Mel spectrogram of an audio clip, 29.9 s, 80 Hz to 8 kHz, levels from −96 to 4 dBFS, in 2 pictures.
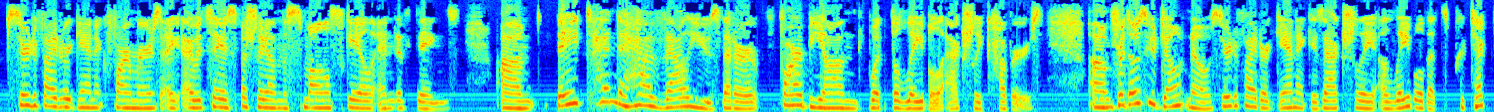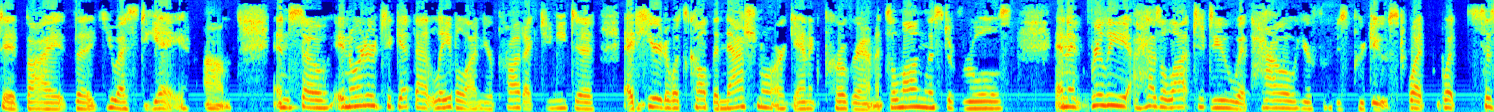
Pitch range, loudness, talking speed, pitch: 185-225 Hz, -18 LUFS, 185 wpm, 200 Hz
